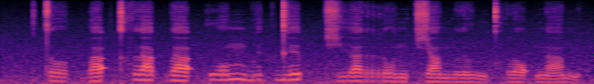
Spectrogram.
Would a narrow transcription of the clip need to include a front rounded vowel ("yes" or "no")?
no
